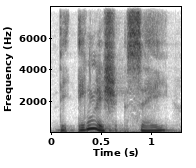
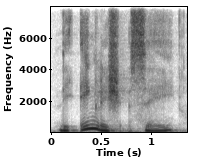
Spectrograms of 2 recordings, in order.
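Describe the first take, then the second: Both takes have the same delivery.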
